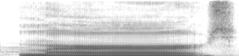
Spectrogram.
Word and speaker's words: MURS: multi-use Radio Service and it is correctly pronounced Ms Ms radios have only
